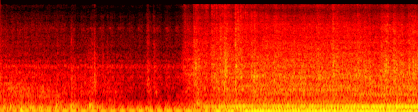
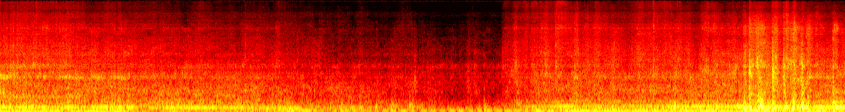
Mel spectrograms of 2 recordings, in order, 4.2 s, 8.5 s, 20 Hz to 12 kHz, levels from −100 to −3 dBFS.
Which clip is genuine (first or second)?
first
